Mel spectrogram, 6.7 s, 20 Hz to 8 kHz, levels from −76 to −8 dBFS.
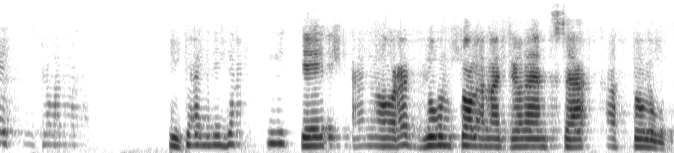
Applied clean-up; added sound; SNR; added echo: neural mask model DeepFilterNet 3.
